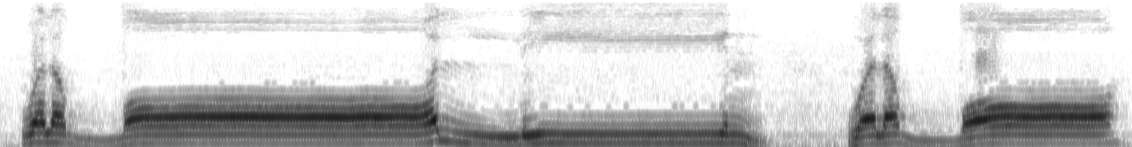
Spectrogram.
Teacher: ونحن نعلم يا إخوة أن الحرف المشدد حقيقته حرفان، حرف ساكن وبعده حرف متحرك. يعني اللام في كلمة الضالين هي لامان في الحقيقة، لام ساكنة وبعدها لام مكسورة. فالألف في قوله تعالى ولا الضا جاءت بعدها اللام الساكنة، إذن تحقق الشرط، فهذا المد لابد من تطويله. · Term: المد اللازم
